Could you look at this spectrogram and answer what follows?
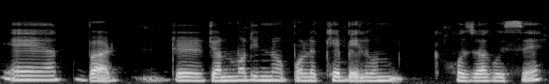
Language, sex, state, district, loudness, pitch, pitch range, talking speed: Assamese, female, Assam, Kamrup Metropolitan, -15 LUFS, 185 Hz, 170-200 Hz, 75 wpm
